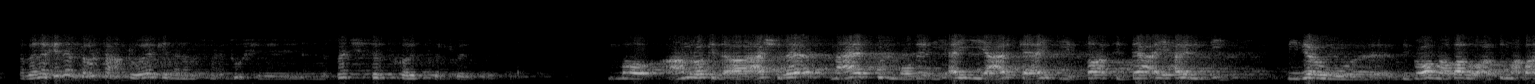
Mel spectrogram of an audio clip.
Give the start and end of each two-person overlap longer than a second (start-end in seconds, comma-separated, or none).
none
